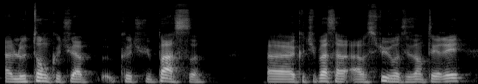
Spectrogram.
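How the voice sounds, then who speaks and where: Male streamer, mid-range voice, translating a game on the fly: halting, hesitant, quick to laugh. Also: medium pitch, fairly even intonation. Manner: halting and hesitant, stumbling over words while translating; amused, often breaking into laughter. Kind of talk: live let's-play, translating on-screen game text aloud.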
